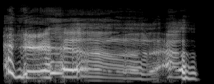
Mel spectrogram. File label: Male Gnome Death; Hearthstone; датамайн обновления 5.0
